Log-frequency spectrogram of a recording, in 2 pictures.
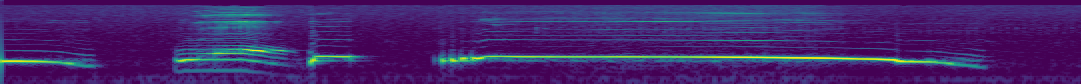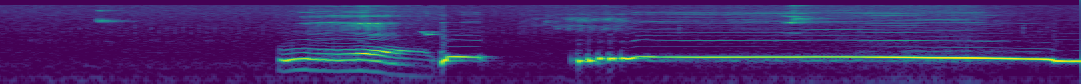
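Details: Puter pelung dove, a prized Javanese pet bird, delivering its anggungan. A short gurgling, wavering phrase leads into a long level drawn-out tone, then silence, and the whole sequence repeats once.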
